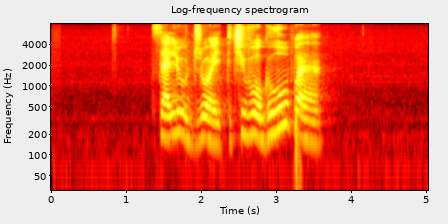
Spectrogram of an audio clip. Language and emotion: Russian, angry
